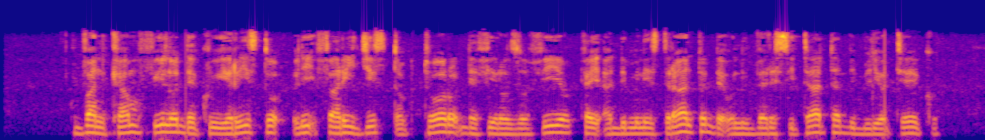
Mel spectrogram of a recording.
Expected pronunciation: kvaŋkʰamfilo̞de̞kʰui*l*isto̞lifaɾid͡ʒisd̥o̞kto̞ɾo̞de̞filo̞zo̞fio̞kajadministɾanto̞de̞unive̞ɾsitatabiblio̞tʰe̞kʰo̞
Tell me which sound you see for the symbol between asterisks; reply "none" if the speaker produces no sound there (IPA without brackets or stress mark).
ɾ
